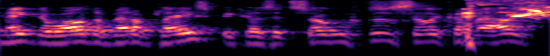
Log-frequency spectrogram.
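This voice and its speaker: This man's voice is somewhat breathy. It has a fairly high pitch. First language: not English. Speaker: executive protection entrepreneur. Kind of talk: casual interview chat.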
